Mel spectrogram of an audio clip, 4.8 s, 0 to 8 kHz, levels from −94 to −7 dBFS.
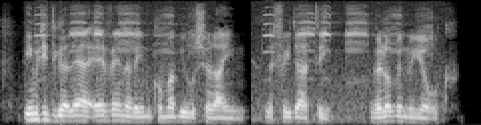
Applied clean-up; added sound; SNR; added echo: none; Bird; 12 dB; none.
